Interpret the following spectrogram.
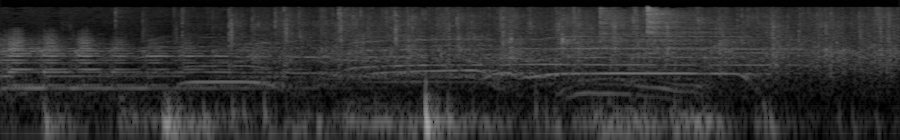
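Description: Indie-rock band playing live in a quiet, sparse passage: sustained notes that bend and glide over soft low drum thumps, with one sharp hit about two seconds in.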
